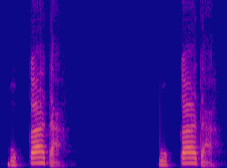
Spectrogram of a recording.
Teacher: 받침 시옷은 받침소리 디귿으로 발음하고요. 첫소리 기역은 까로 된소리로 발음해요. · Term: 된소리 되기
